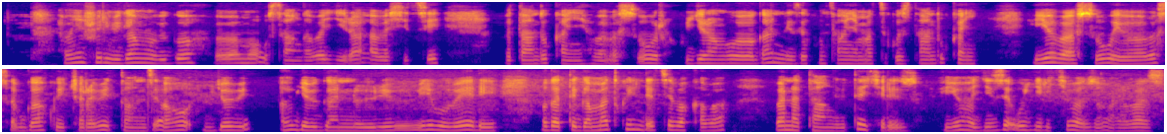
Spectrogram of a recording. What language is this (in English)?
Kinyarwanda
